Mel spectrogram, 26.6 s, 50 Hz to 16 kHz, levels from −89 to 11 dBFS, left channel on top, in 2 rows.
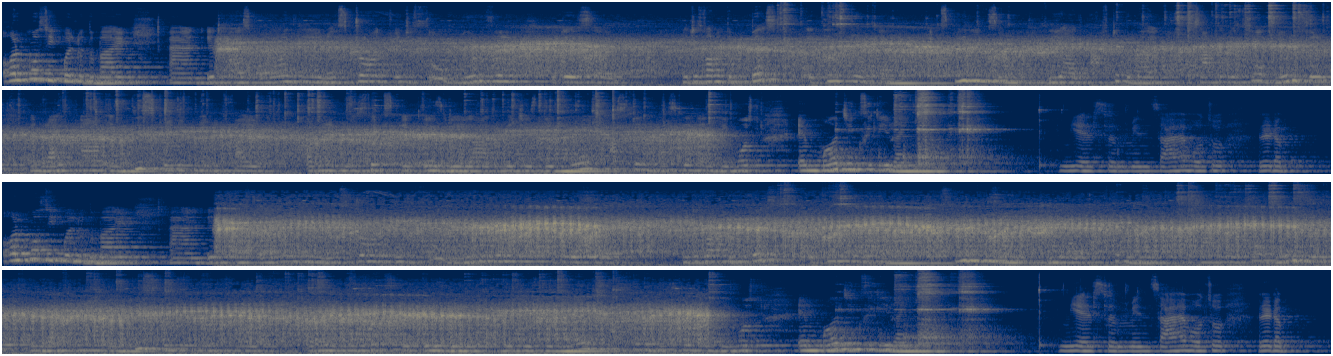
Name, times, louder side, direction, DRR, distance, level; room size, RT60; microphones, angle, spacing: voice 1, 0.0-6.2 6.8-7.8 8.0-15.9 16.3-22.7 24.4-24.5, left 1 dB, 75° left, 6 dB, 0.8 m, -39 dB
sound 1, 2.1-20.4, right 6 dB, 75° right, 0.6 m, -33 dB
sound 2, 7.7-10.5 10.9-21.1 21.6-23.1, left 4 dB, 55° left, 2.0 m, -46 dB
voice 2, 23.9-26.1, right 3 dB, 25° right, 9 dB, 0.3 m, -46 dB
8.2 x 3.4 x 6.6 m, 1.5 s
head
